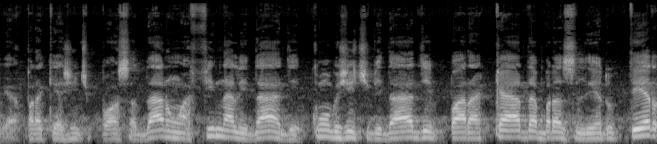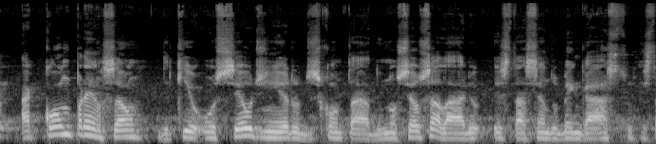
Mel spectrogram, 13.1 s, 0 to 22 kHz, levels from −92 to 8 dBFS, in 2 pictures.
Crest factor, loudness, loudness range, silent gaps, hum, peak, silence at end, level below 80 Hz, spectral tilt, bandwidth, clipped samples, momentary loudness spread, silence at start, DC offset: 16 dB; -19 LUFS; 2 LU; none; none; -4 dBFS; 0 s; -56 dBFS; -6 dB/octave; over 20 kHz; under 0.1%; 7 LU; 0 s; under 0.1%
